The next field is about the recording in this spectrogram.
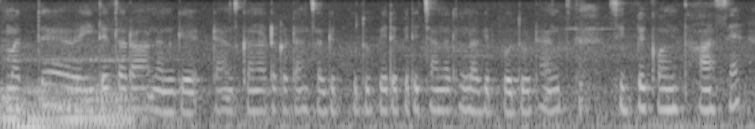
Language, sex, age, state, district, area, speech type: Kannada, female, 18-30, Karnataka, Chikkaballapur, urban, spontaneous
